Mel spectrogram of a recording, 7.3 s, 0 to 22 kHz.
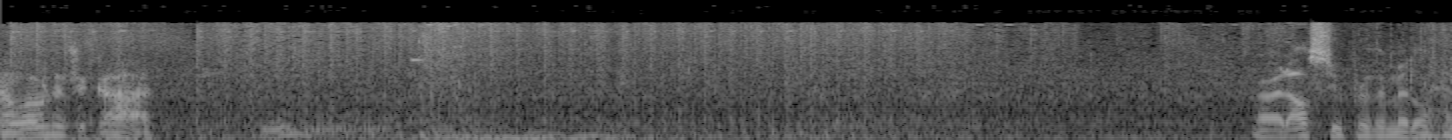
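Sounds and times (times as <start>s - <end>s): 
speech: 0.0s - 2.0s, 6.3s - 7.2s
video game scout rifle gunfire bursts: 0.0s - 6.0s
dense noisy video game battle soundscape with heavy low rumble: 0.0s - 7.2s.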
